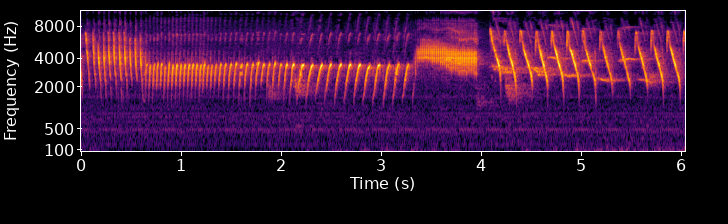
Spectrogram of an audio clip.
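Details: Canary song offered as a model for White-rumped shamas to learn: a long, fast, rolling trill that gradually lowers, a brief buzzy note, then a quick series of steep descending slurred whistles.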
